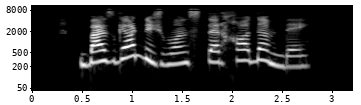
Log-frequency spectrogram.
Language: Pashto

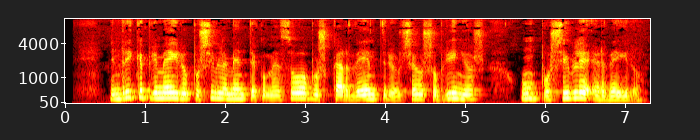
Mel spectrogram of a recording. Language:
Galician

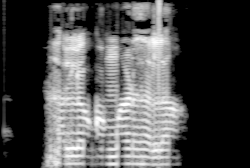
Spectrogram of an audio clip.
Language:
Lasi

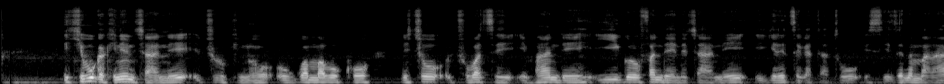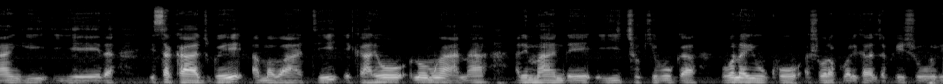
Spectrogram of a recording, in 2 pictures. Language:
Rundi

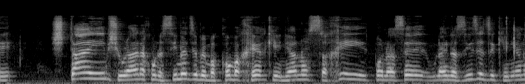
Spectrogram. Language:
Hebrew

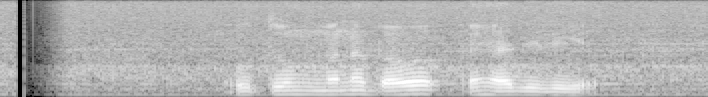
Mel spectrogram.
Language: Sinhala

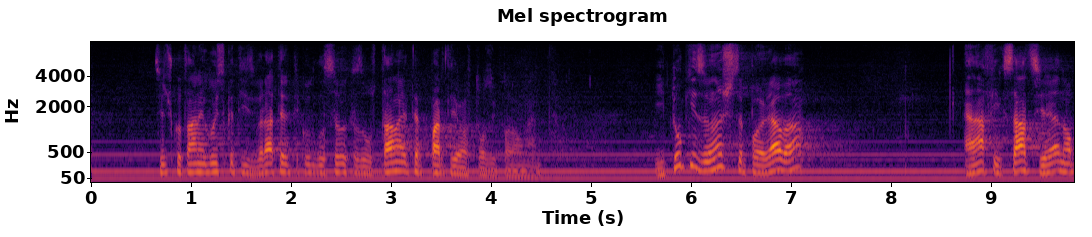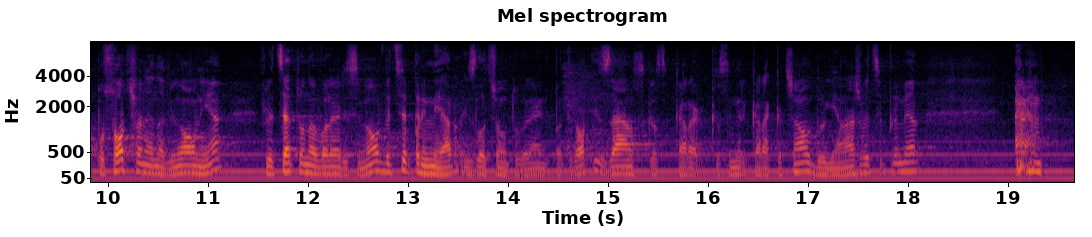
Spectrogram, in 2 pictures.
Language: Bulgarian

